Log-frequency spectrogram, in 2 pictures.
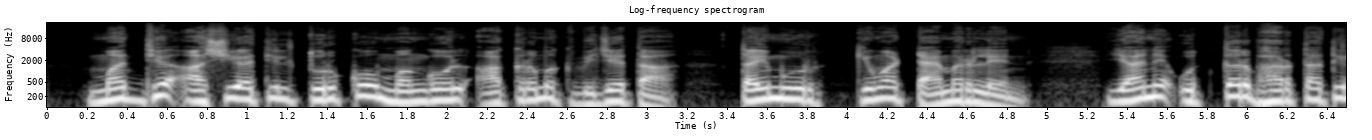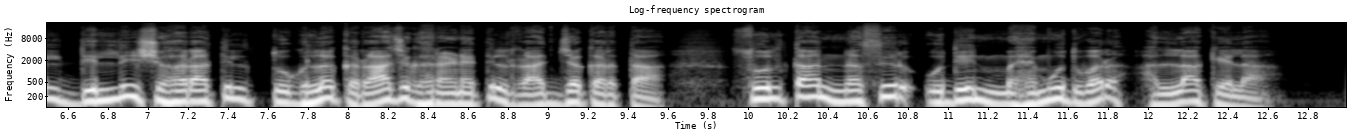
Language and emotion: Marathi, neutral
